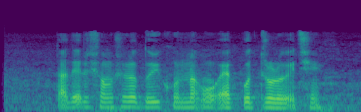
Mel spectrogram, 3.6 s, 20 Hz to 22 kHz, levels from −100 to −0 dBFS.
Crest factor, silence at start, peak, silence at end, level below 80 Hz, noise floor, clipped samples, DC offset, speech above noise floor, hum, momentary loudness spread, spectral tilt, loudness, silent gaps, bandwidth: 22 dB; 0.05 s; -8 dBFS; 0 s; -56 dBFS; -52 dBFS; under 0.1%; under 0.1%; 24 dB; none; 11 LU; -6.5 dB/octave; -29 LUFS; none; 8.2 kHz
